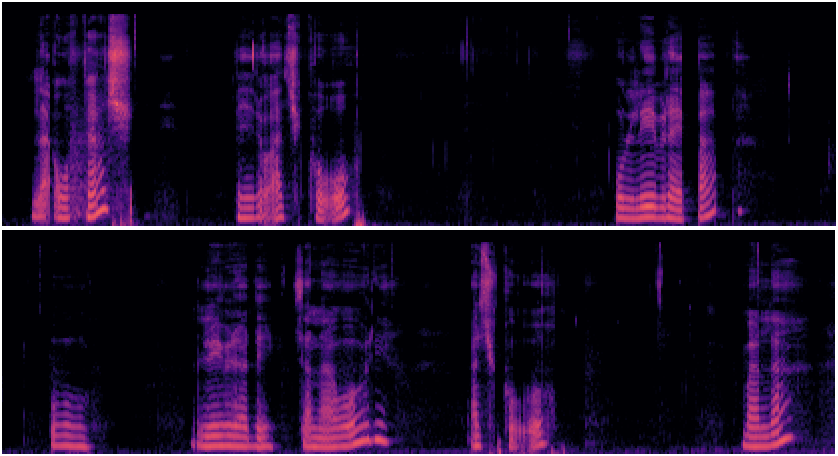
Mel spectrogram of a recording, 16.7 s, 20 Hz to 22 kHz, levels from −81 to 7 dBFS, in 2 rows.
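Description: Speech recording with no technical faults to report.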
